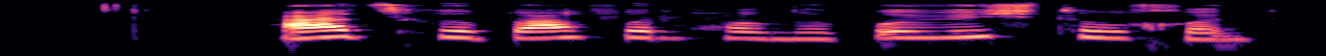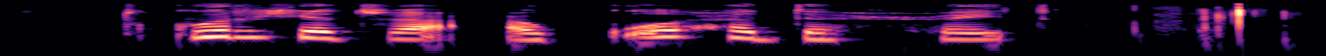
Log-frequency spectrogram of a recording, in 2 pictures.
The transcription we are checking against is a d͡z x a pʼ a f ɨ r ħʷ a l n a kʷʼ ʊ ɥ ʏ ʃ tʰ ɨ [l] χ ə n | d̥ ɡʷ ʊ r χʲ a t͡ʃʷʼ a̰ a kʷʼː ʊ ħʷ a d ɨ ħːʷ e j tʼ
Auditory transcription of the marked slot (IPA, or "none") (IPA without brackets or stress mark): l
